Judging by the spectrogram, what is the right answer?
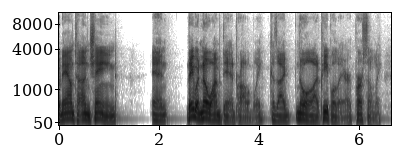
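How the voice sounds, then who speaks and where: A man talks at a moderate pace in an unremarkable speaking voice, fairly low in pitch with ordinary variation. The recording is very clean, with a silent background. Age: 60s. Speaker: conference organizer and podcaster. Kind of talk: interview.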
